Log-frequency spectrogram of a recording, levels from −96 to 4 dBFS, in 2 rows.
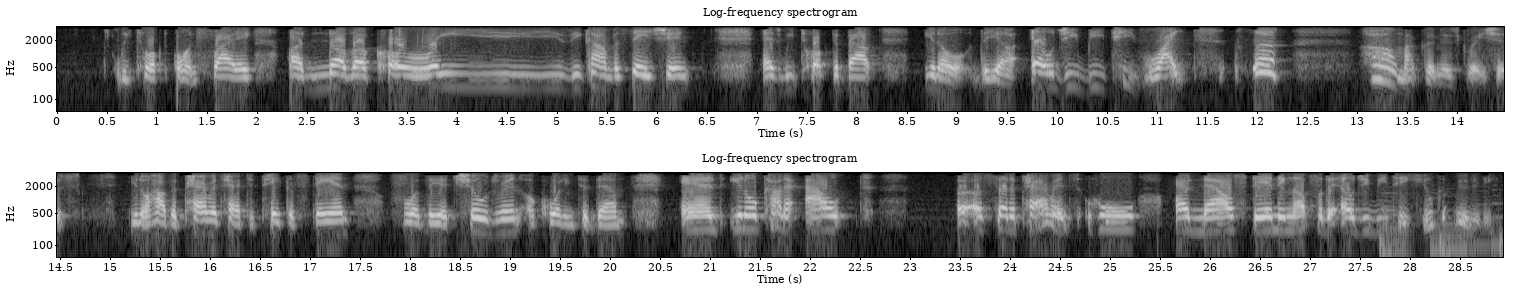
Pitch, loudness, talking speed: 205 Hz, -25 LUFS, 120 wpm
